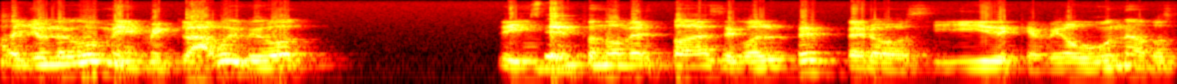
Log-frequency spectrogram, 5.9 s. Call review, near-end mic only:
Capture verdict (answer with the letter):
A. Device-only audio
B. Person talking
B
